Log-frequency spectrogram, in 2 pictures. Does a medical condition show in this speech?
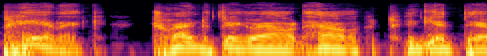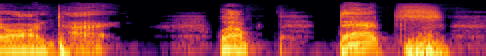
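Yes: speech impediment, mild.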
